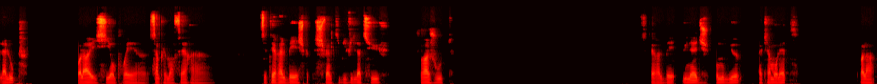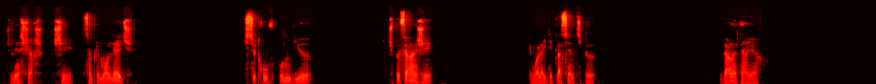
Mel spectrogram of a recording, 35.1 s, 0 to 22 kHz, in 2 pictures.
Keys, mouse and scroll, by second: 0.5 middle click, 1.2 shift+middle click, 1.4 shift+middle click, 2.9 middle click, 3.7 shift+middle click, 3.9 middle click, 5.6 ctrl+b, 10.2 click, 10.9 middle click, 11.3 middle click, 11.8 ctrl+z, 13.0 ctrl+b, 14.3 middle click, 16.7 click, 17.4 click, 19.2 right click, 20.1 shift+middle click, 20.5 middle click, 20.7 middle click, 20.7 shift+middle click, 21.5-22.3 shift+middle drag, 22.9 ctrl+right click, 24.2 middle click, 25.1 shift+middle click, 25.9 middle click, 27.0 g, 29.4 right click, 30.3 middle click, 30.5 g, 33.0 click, 33.3 middle click, 33.3 middle click, 33.5 Tab, 33.9 middle click, 34.0 middle click, 34.8 middle click, 35.0 middle click, 35.0 middle click.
